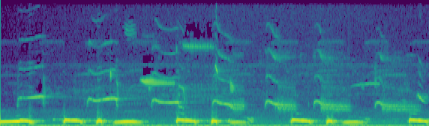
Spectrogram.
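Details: Picazuro pigeon (Patagioenas picazuro), song.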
